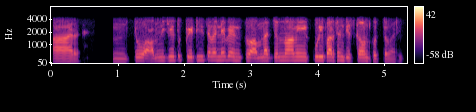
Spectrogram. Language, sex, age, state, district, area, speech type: Bengali, male, 18-30, West Bengal, Bankura, rural, conversation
